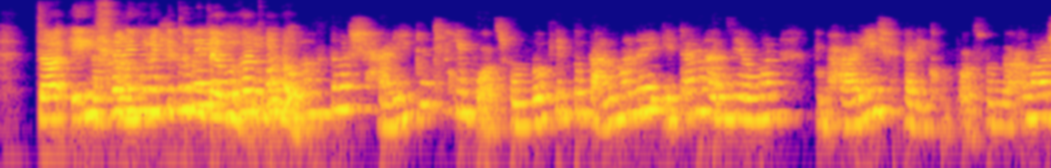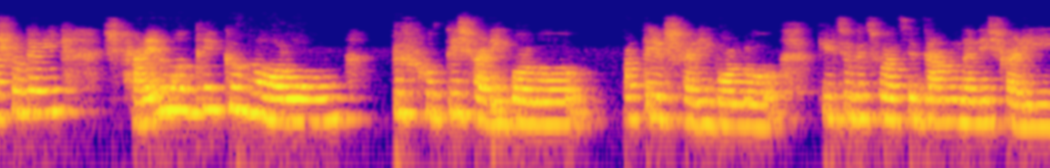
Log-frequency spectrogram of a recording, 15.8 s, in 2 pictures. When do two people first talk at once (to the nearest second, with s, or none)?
1 s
